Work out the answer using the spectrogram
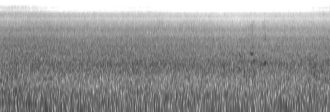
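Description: Steady hiss of rain mixed with traffic on wet roads, with a low rumble underneath.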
